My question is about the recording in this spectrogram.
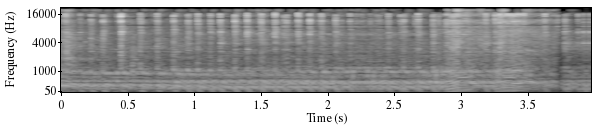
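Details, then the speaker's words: Trimmer Plus pole saw with a freshly sharpened chain, choke off: engine screams at high revs and pulls down steadily as the chain bites the wood, cutting cleanly and fast. "Now, what we're gonna do is we're gonna fire it up and we're gonna see how she cuts."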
